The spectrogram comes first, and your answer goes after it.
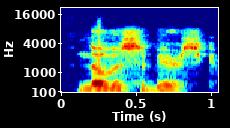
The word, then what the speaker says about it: Novosibirsk: I know that is, but I'm not even going to try to pronounce it. How do you say that, Scott? Novosibirsk. Novosibirsk.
